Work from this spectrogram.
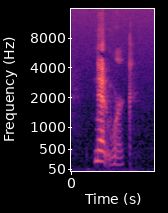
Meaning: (noun) Any interconnected group or system
- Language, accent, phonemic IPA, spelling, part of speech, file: English, US, /ˈnɛt.wɝk/, network, noun / verb, En-us-network.ogg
